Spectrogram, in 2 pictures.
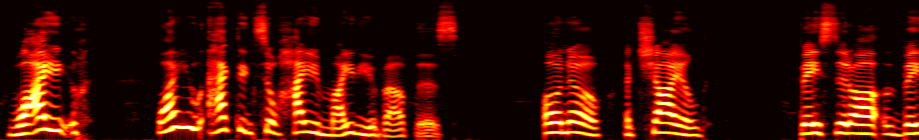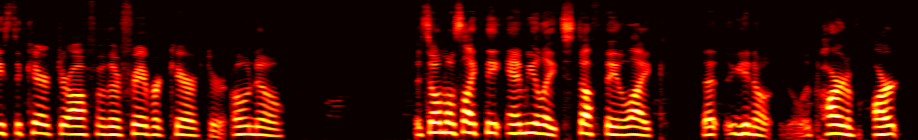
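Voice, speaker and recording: A woman with a clear, fairly high voice rants on a livestream. She is blunt and indignant and swears freely. The sound is dry, with very little room in it. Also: moderate pace, no echo. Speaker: streamer reacting to videos. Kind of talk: casual stream commentary and rant.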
